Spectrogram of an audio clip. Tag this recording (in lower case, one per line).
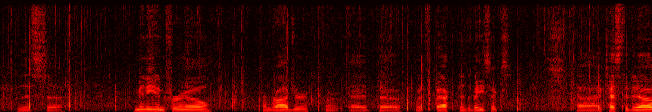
rain on surface
raindrop
speech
